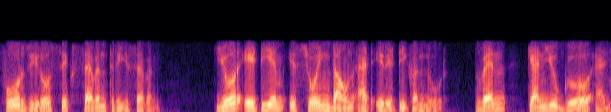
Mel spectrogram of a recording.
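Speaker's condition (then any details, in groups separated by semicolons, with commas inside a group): No condition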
